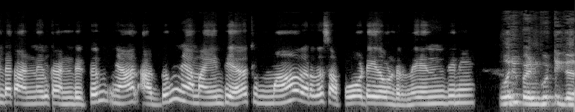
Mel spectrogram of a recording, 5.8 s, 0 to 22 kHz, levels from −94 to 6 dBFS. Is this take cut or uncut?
cut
